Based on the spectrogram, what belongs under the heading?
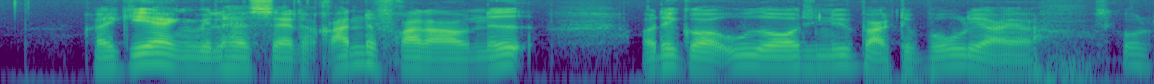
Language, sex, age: Danish, male, 30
